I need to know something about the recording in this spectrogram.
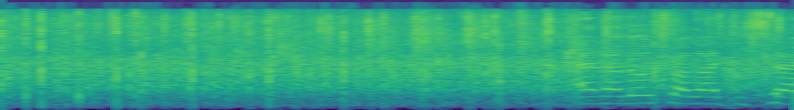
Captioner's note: applause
